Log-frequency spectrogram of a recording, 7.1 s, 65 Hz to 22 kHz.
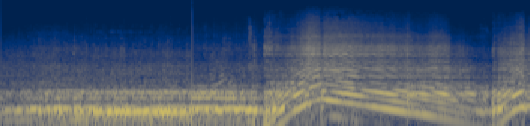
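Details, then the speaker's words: Car with a newly fitted distributor, on fresh E85, now drives. Steady idle, then revs climb, drop away suddenly and climb again as it cuts out under throttle; the fault persists, and dirty fuel system or injectors are suspected. "RPMs like cutting out like I mean it drives now yeah it looked like it was driving what I think whatever the [ __ ] the issue is that we're trying to find is still there somehow"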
